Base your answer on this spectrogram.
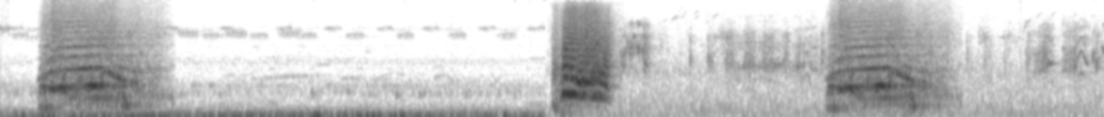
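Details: Asian elephant calling three times across about fourteen seconds: a rough, wavering trumpet, a short sharp blast near the middle, then another wavering trumpet, with faint higher tones and near-silence between calls.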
